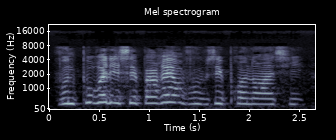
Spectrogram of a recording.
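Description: A woman reading aloud, voicing a steady male companion who speaks plainly and calmly. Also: sits high, brisk, dull audio, lightly acted. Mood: matter-of-fact.

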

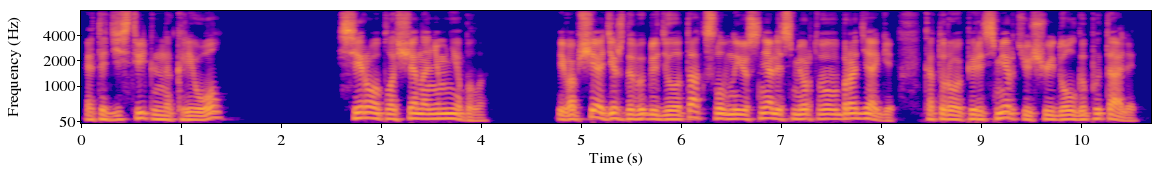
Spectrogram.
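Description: A man narrating a fantasy audiobook with an expressive, dramatic reading. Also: mid-range voice.

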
